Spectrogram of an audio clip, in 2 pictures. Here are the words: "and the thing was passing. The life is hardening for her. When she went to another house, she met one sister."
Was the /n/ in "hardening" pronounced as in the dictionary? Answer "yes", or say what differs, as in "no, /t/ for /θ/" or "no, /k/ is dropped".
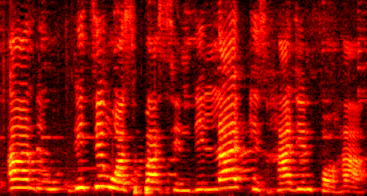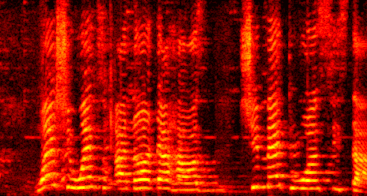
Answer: no, /n/ is dropped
